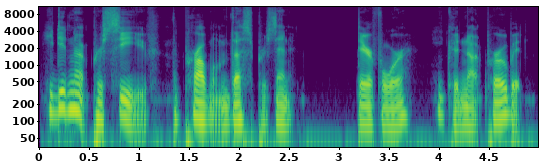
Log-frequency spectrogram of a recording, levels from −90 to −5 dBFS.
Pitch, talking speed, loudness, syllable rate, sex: 110 Hz, 170 wpm, -23 LUFS, 5.8 syllables/s, male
